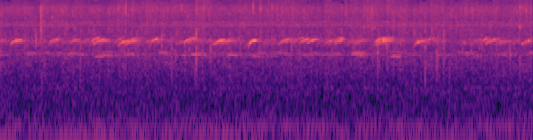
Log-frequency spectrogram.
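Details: Big Island, Hawaii: coqui frogs sing in rainfall, with bright upswept chirps following one another every fraction of a second above a steady lower tone, set against rain hiss and occasional sharp drop impacts.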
